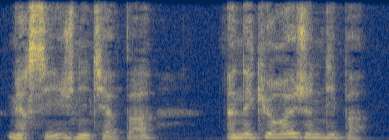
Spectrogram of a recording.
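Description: A man's voice: a little high, normal speed, warm tone, breathy edge, pitched above the performer's own voice. A man voicing a little schoolgirl, lifting his voice to sound young and earnest. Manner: raised girlish voice, earnest. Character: little girl, shy then easily hurt.

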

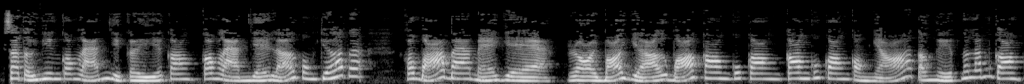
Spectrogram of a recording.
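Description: A woman voicing an anxious elderly mother-in-law who pleads softly, in a spoken ghost story. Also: on the high side, animated, moderate pace. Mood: pleading.

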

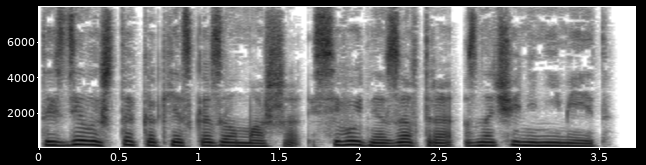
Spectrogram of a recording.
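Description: A man voicing a domineering, possessive mobster in an audiobook, speaking low and mocking. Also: brisk, dry recording, studio quality. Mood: menacing.

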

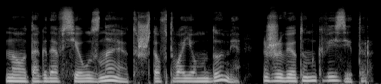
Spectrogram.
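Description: Storybook figure: a woman reading a poised noble inquisitor, measured and quietly testing, in a low voice. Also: steady tone, no room sound, clean studio sound, natural voice. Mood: calm, testing. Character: cool, self-assured male inquisitor duke.

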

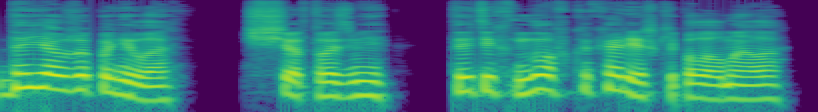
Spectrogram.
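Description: A man voicing a brisk, caring young heroine who speaks in quick exclamations, in a storybook reading. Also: a little high, expressive, no room sound, clean studio sound, voice pushed up, natural voice.

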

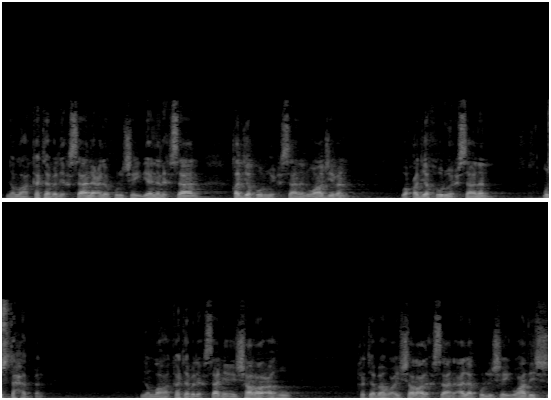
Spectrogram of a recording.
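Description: A man's voice: mid-range voice, echoey room. A man teaching a religious lesson, explaining grammar point by point, repeating key words and asking his students questions. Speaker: sheikh teaching a class.

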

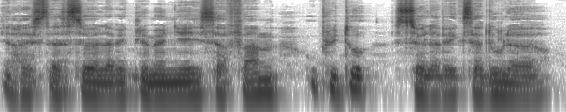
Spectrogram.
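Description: A man narrating a classic novel as an audiobook, measured and dramatic. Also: fairly low pitch, flat delivery, warm tone, breathy edge. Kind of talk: scripted literary narration.

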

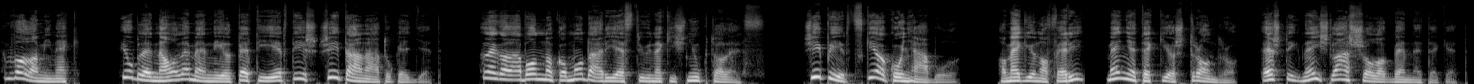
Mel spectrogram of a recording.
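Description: A man's voice: a little high, wildly swooping pitch, a little mellow. A man reading a family story aloud and voicing a fussy, anxious middle-aged housewife who scolds and frets. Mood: fretful. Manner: fretful, bossy.

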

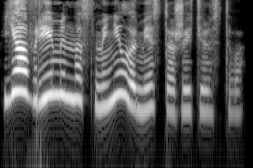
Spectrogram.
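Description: A woman's voice: high voice, animated, normal speed, fairly bright tone, no echo, clean studio sound, pitched above the performer's own voice. A woman voicing a flustered young woman who answers hesitantly and a bit defensively. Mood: unsettled. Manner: hesitant, sighing, a little defensive. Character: flustered young woman, wary but curious.

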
